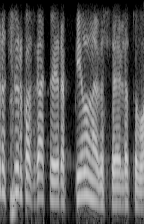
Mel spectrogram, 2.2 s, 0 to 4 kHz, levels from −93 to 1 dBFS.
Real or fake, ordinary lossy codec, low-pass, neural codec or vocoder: real; Opus, 24 kbps; 3.6 kHz; none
